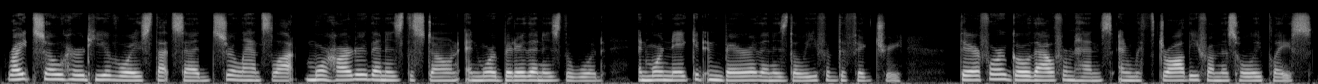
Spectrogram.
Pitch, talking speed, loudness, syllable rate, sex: 195 Hz, 220 wpm, -17 LUFS, 5.3 syllables/s, female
